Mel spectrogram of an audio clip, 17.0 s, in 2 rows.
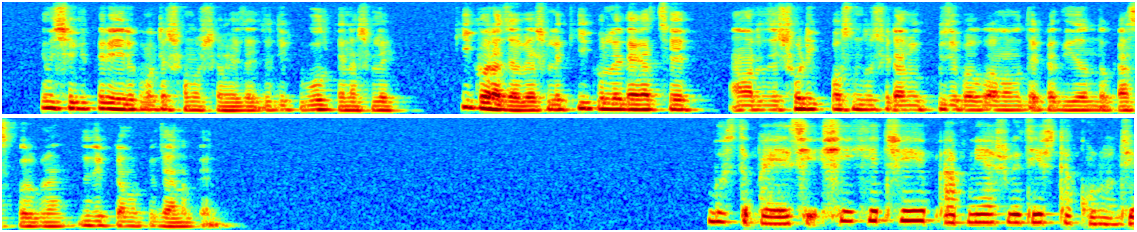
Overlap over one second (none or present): none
